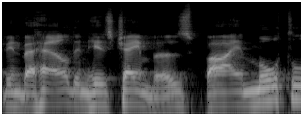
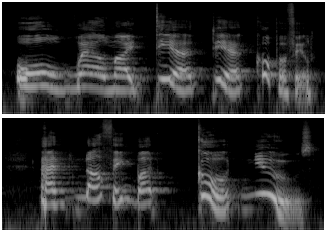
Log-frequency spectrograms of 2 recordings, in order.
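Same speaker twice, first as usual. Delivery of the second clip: much higher, slow gushing joy; cried with pleasure; slower than usual. Acted. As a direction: Traddles overflowing with delight. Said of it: "we cried with pleasure".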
